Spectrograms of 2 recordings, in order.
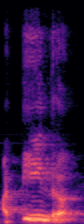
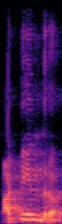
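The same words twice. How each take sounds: First: The second syllable has a long i vowel. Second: The second syllable has a short i vowel. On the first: The speaker calls it right. "ये सही उच्चारण होगा" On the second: The speaker calls it wrong. "ये गलत उच्चारण होगा"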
